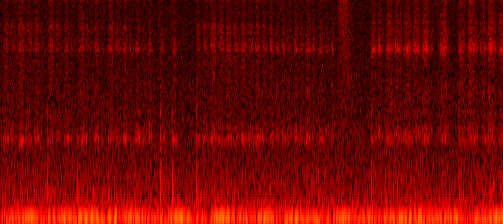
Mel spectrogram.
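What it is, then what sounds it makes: Pencil shading on drawing paper. A wooden graphite pencil with a blue ferrule and eraser, held in the fingers, scratches shading strokes across a flat sheet of drawing paper around the eye of a pencil-sketched anime face. The sound is a soft, steady scratching with a low, rumbling body and a faint bright hiss on top, pulsing with each stroke through brief dips. It stays quiet and close throughout.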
